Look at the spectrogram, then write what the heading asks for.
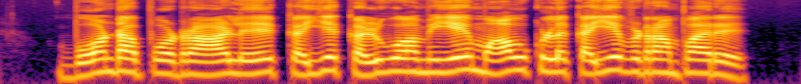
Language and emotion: Tamil, disgusted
